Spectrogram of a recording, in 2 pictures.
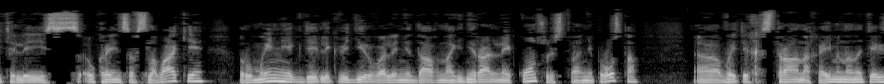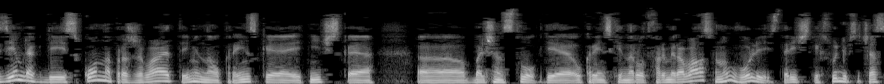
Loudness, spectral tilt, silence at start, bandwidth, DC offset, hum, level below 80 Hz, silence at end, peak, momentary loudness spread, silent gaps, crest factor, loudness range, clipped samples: -19 LUFS; -5 dB/octave; 0 s; 14 kHz; 0.2%; none; -46 dBFS; 0 s; -2 dBFS; 4 LU; none; 16 dB; 2 LU; under 0.1%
